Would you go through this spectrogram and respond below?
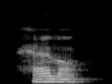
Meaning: to defend, to plead
- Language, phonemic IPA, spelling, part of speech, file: Moroccan Arabic, /ħaː.ma/, حامى, verb, LL-Q56426 (ary)-حامى.wav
